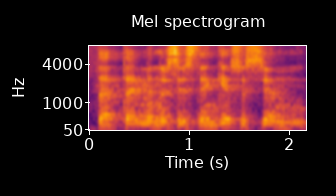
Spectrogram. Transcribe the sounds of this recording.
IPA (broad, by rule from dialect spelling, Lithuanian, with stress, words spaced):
ˈtɐ ˈtɐrʲmʲɛ ˈnoːrs ɪr sʲtʲɛŋʲˈɡʲiɛs ʋʲɪs ˈʋʲiɛn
